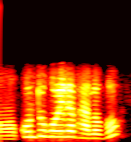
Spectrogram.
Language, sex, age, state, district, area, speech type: Assamese, female, 18-30, Assam, Kamrup Metropolitan, urban, conversation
